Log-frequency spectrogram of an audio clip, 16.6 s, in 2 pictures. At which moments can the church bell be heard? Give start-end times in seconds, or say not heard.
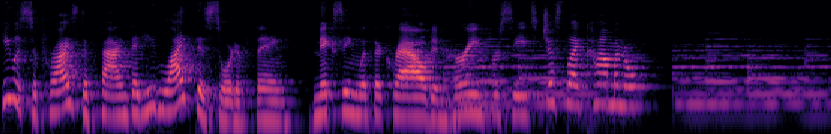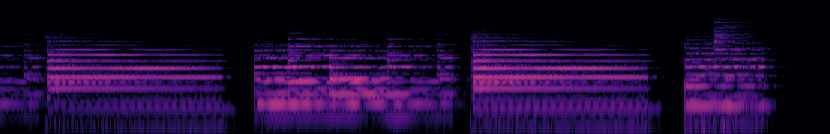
4.2-16.0.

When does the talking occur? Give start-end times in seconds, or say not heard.
0.0-6.4.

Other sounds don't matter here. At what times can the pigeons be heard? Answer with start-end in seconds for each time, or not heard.
not heard.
